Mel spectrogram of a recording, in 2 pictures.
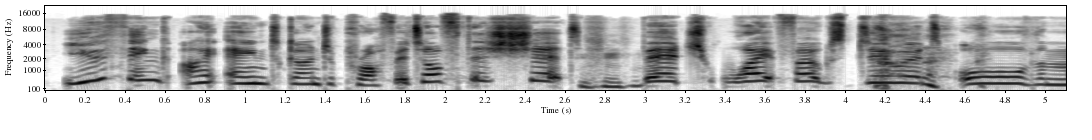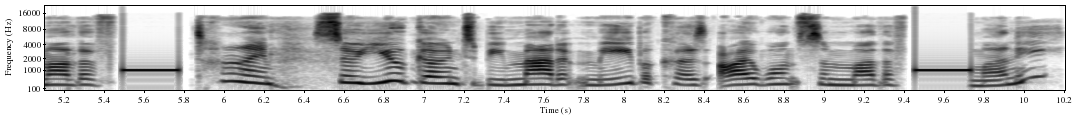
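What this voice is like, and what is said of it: Imitates another person's voice. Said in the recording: “this might sound a little bit unusual in my accent”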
